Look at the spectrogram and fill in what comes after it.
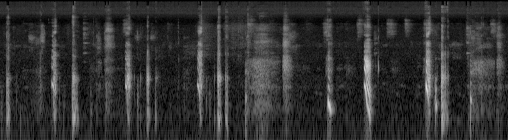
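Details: Series of short, stifled bursts with a few breathy gasps between them, a fit of suppressed sneezes, with laughter around it.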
